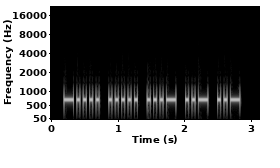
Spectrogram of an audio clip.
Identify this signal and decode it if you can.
Morse code, heard as a keyed tone, about 25 wpm, 700 Hz. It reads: 65VUU
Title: Five Challenging Letter-Number Combinations 25wpm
